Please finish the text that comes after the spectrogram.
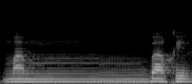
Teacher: suara nu sukun diganti dengan suara mim sukun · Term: iqlab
